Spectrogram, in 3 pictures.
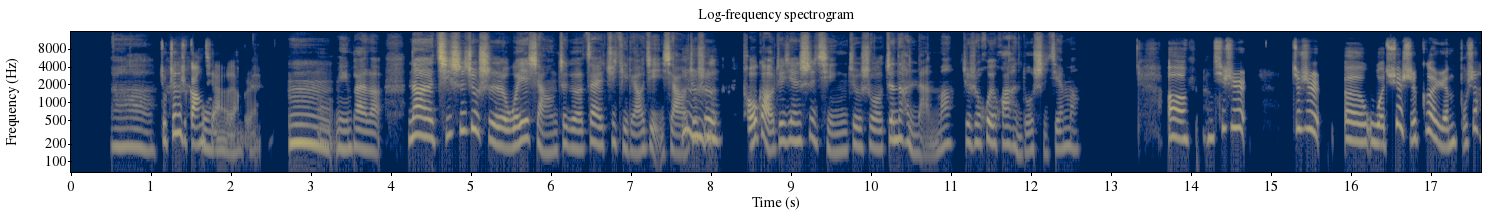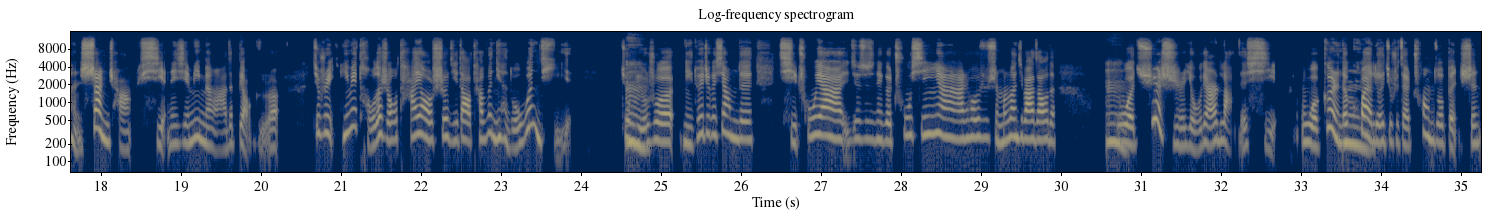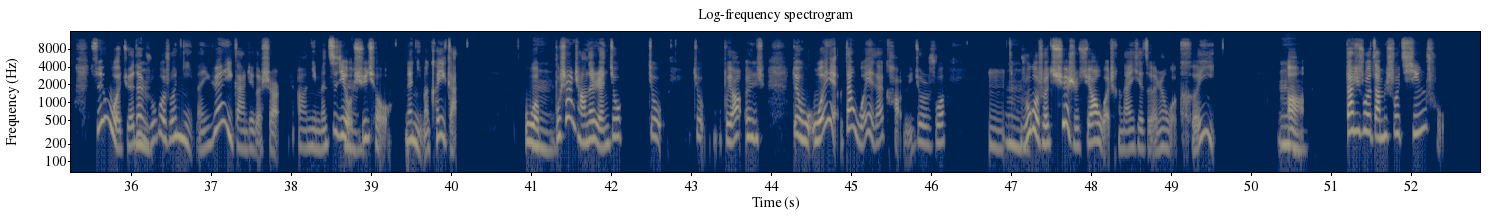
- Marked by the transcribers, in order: throat clearing
- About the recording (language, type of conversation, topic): Chinese, advice, 如何建立清晰的團隊角色與責任，並提升協作效率？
